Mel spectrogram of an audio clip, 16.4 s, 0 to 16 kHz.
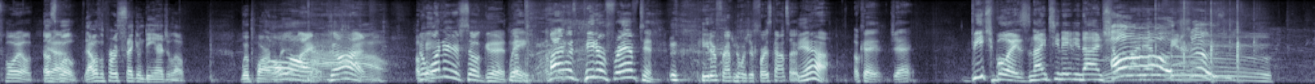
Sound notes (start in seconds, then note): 3.9 gasping; 14.3 applauding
